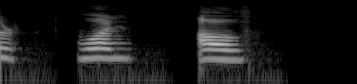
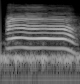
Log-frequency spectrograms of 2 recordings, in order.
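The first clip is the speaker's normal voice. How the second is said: sudden loud high jump-scare shout; startling boo; 12 semitones higher, 10 dB louder than usual. Pretend. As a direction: yell to startle someone. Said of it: "Did I scare you?".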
